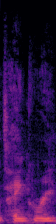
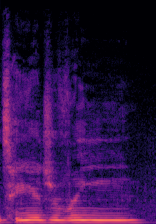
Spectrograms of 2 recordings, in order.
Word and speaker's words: Tanqueray: I was named after the gin, the Tanqueray gin.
